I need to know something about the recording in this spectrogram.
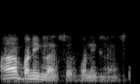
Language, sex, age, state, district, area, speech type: Tamil, male, 60+, Tamil Nadu, Sivaganga, urban, conversation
